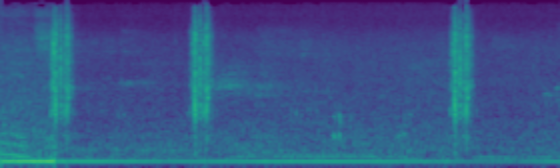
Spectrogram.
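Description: Camera shutter clicks: three quick double snaps about one to two seconds apart, over a steady low hum.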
